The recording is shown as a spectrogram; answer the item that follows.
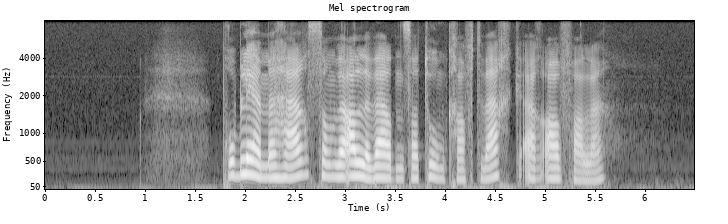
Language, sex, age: Norwegian, female, 25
